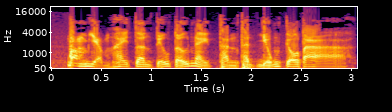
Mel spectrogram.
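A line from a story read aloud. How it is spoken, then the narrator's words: Angry roar. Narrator (Vietnamese): tức giận gầm lên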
